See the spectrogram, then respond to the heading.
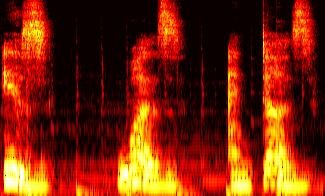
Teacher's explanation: many words that end in an S spelling are pronounced with the voiced z.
